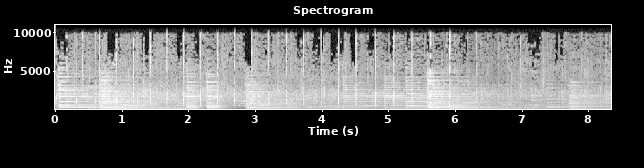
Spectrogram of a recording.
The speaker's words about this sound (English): clap our hands unto Jesus Christ.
